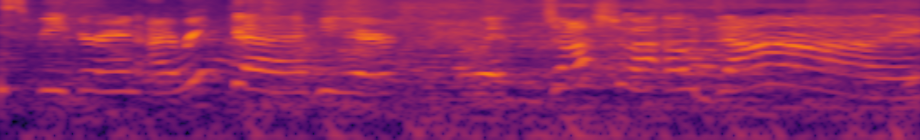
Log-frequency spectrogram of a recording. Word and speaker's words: Jo'shua: And this is your crazy speaker in Irika here with Joshua Odine. It's actually pronounced Joshua. Joshua Odine.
